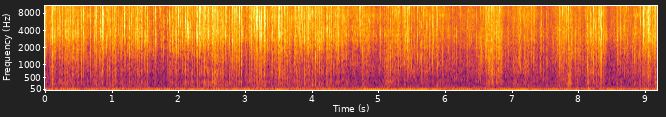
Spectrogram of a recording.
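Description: An orange padded bubble mailer envelope, flat and hollow, is crinkled and scratched with fingers and nails. Dense, bright crinkling and scratchy crackles run steadily throughout over a constant low hum.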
